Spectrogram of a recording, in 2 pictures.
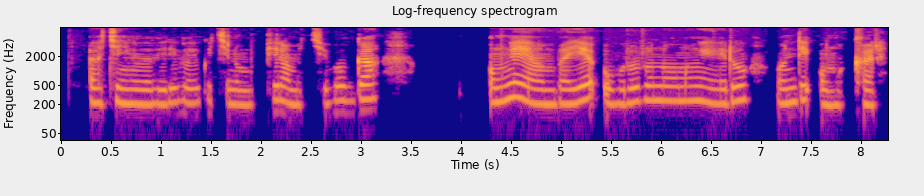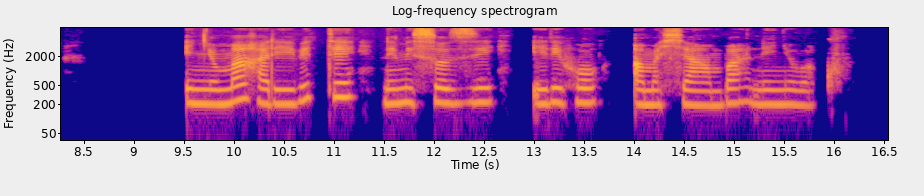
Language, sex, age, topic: Kinyarwanda, female, 18-24, government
